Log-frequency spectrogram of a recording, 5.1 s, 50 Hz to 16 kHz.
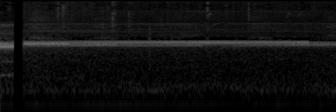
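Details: American toads in a small pond in Laurens County, South Carolina, USA, in March 2014, during breeding; a male gives a long, steady, high musical trill, calling in females.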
